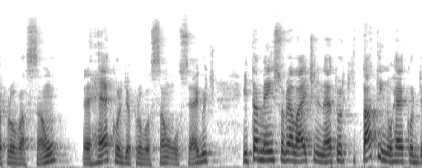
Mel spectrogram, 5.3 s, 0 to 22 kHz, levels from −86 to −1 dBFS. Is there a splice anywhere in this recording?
no; 0 cuts

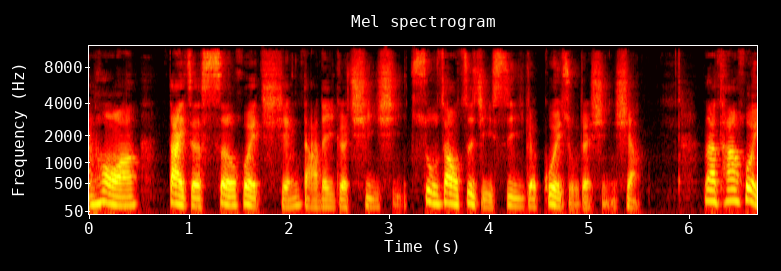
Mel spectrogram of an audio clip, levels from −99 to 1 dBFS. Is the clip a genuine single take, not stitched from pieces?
no; 1 cut; at 3.2 s

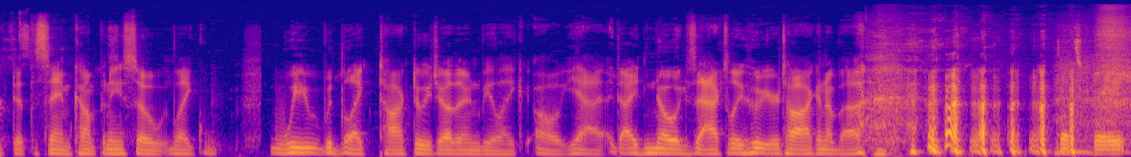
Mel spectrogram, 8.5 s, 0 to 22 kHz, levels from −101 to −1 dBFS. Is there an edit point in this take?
no; 0 cuts

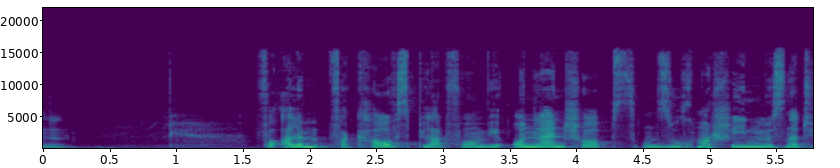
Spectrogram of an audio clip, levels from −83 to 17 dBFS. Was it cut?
no; 0 cuts

